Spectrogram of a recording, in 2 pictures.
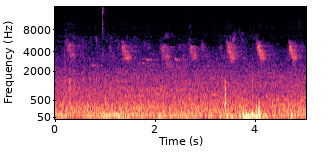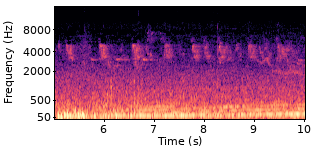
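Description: A small songbird chirping over and over, two or three short falling chirps a second, over a low rumble, with a couple of dull thumps about four and five seconds in.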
